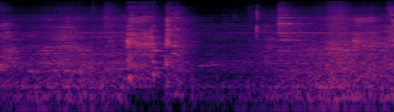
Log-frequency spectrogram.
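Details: Cough from an adult woman who is ill with a cough and has lost her voice despite medication: two short, harsh cough bursts with murmured voices and room noise behind.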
